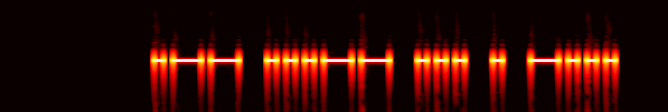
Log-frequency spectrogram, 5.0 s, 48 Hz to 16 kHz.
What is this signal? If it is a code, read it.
Morse code, heard as a keyed tone, about 17 wpm, 700 Hz. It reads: W3SEB
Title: USA Call Signs - 5 Characters - Repeated 2x - 17wpm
